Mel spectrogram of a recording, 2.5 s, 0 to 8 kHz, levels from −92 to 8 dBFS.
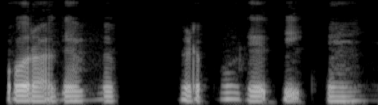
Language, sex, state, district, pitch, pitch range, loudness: Hindi, male, Chhattisgarh, Balrampur, 135 Hz, 135-175 Hz, -29 LUFS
